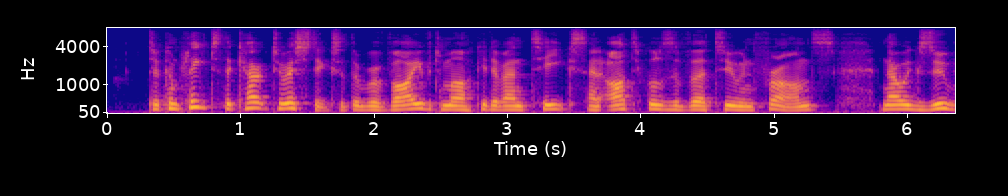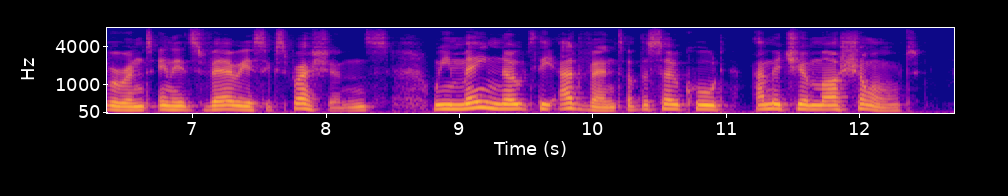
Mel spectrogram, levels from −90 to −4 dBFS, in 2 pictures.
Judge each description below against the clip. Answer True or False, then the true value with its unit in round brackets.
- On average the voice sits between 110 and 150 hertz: True (140 Hz)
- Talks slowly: False (155 wpm)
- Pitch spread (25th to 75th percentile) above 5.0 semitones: False (3.6 semitones)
